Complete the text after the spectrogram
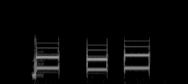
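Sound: telephone dialing tones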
